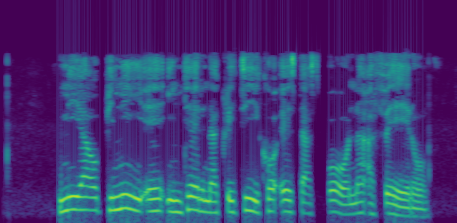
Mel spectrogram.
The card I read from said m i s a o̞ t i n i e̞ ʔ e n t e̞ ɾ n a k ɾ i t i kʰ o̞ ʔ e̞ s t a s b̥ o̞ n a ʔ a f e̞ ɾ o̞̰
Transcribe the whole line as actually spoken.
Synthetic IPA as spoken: m i a o̞ p i n i e̞ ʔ i n t e̞ ɾ n a k ɾ i t i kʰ o̞ ʔ e̞ s t a s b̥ o̞ n a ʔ a f e̞ ɾ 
